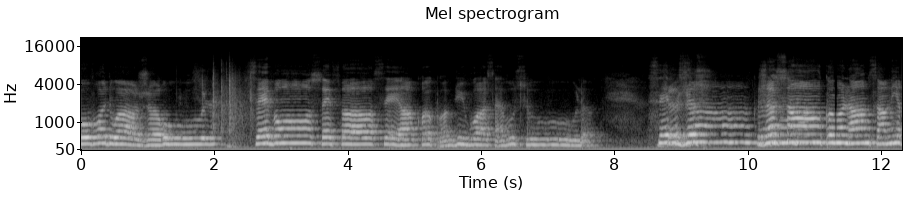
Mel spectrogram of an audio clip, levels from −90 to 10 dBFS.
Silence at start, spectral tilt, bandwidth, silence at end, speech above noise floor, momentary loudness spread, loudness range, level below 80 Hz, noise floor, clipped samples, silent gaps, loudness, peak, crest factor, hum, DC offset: 0 s; -8.5 dB/octave; 6.4 kHz; 0 s; 24 dB; 11 LU; 8 LU; -42 dBFS; -41 dBFS; under 0.1%; none; -18 LUFS; -2 dBFS; 16 dB; none; under 0.1%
